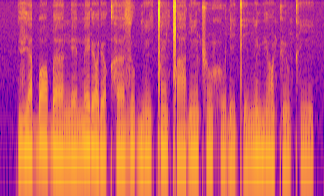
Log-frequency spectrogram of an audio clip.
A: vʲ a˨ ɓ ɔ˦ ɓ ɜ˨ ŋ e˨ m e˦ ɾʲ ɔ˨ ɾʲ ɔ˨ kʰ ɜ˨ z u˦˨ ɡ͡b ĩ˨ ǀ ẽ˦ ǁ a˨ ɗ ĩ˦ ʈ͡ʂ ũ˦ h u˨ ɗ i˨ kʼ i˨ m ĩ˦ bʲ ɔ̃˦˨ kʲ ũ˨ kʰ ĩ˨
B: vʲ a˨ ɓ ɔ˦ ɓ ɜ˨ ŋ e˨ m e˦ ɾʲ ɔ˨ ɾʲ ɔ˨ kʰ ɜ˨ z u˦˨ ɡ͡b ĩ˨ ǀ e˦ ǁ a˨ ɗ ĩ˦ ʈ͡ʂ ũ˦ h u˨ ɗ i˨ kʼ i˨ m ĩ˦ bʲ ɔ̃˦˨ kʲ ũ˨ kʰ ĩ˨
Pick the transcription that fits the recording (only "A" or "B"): A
